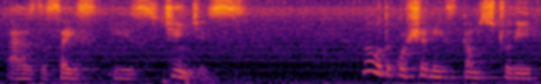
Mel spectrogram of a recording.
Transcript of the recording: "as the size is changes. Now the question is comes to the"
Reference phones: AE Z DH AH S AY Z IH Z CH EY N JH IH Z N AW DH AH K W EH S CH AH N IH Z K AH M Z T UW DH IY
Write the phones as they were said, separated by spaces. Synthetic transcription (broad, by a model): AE Z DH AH S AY S IH Z CH EY N JH IH Z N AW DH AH K W EH S CH AH N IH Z K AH M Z T UW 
